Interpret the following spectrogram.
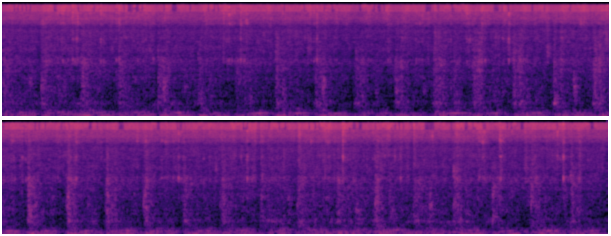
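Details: Assault Runner Elite treadmill in use: steady creak about two and a half per second with every stride; frame creaking under load, source not pinned down.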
